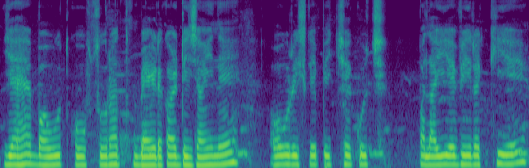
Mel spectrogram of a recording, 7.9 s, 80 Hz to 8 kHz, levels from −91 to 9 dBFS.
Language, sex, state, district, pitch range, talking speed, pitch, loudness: Hindi, male, Uttar Pradesh, Saharanpur, 150-160 Hz, 115 wpm, 150 Hz, -14 LUFS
